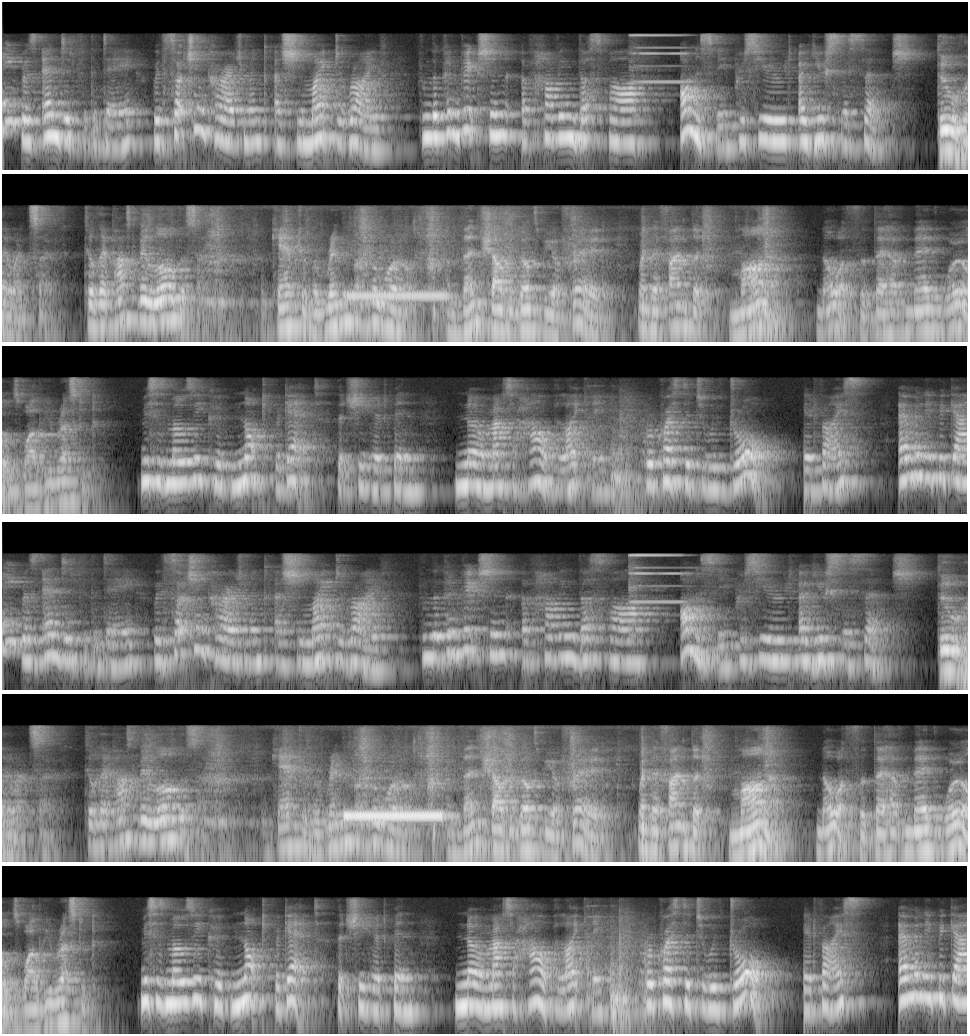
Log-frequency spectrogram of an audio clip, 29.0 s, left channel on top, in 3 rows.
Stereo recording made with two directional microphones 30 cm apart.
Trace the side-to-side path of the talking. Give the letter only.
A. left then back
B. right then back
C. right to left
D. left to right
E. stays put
D.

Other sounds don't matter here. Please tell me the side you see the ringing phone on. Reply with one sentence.
You can hear the ringing phone on the right.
